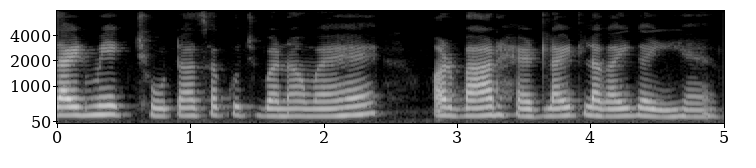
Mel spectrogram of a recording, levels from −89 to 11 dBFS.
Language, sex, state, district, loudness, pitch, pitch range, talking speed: Hindi, female, Punjab, Fazilka, -20 LUFS, 210 Hz, 195-225 Hz, 190 wpm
